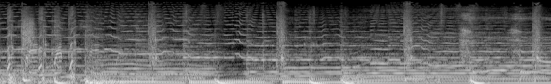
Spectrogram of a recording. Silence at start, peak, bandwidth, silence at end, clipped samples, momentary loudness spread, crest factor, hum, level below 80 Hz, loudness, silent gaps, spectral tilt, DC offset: 0 s; 0 dBFS; 20 kHz; 0 s; under 0.1%; 3 LU; 12 dB; none; -18 dBFS; -14 LUFS; none; -5.5 dB/octave; under 0.1%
